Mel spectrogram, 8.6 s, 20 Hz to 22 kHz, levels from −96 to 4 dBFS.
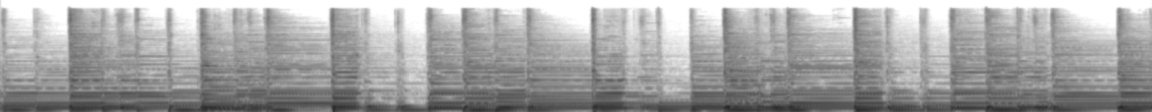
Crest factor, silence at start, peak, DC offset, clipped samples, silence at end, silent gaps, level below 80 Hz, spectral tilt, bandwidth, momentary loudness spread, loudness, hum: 18 dB; 0 s; -2 dBFS; under 0.1%; under 0.1%; 0 s; none; -44 dBFS; -6.5 dB/octave; 16.5 kHz; 6 LU; -20 LUFS; none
